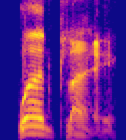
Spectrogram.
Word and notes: wordplay: British English

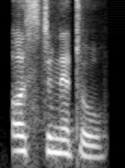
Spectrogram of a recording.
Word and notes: ostinato: Indian

